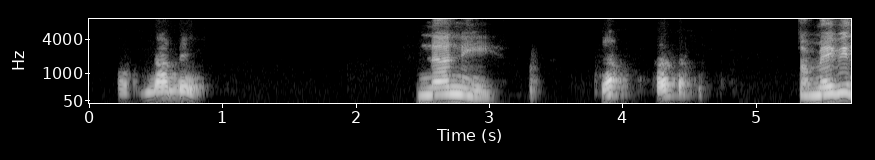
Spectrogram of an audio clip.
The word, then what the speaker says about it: nani: And when you spell it, it's Nani. But the I in our language sounds like an E. So Nani.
